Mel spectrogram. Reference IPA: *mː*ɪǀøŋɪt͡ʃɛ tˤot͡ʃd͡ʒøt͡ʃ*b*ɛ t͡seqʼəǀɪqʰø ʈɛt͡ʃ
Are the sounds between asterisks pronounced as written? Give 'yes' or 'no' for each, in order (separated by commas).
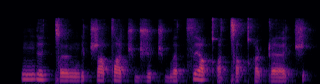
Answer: no, yes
